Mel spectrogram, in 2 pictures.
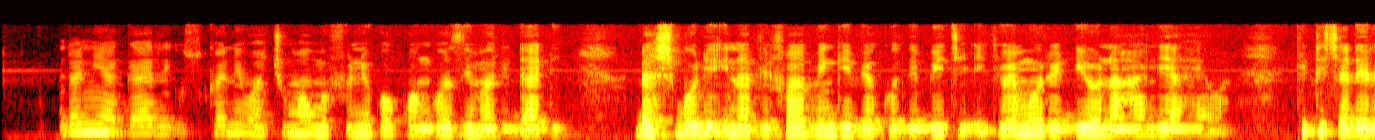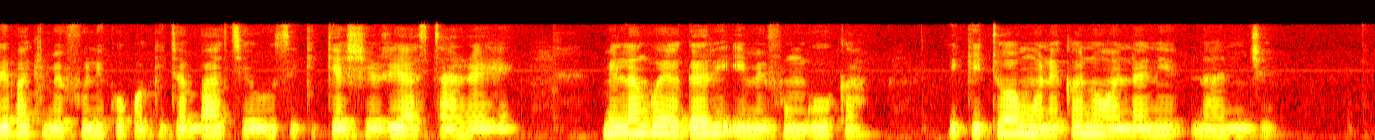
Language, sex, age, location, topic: Swahili, female, 18-24, Nairobi, finance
